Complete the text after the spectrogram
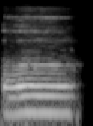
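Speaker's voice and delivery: "Oh" as a long Teesside O. Shown as a demonstration. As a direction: stretch "Oh" the Teesside way. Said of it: "the Teesside O is very, like".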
